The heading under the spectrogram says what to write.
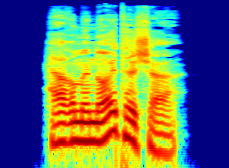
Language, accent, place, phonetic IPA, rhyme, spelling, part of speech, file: German, Germany, Berlin, [hɛʁmeˈnɔɪ̯tɪʃɐ], -ɔɪ̯tɪʃɐ, hermeneutischer, adjective, De-hermeneutischer.ogg
- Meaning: inflection of hermeneutisch: 1. strong/mixed nominative masculine singular 2. strong genitive/dative feminine singular 3. strong genitive plural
